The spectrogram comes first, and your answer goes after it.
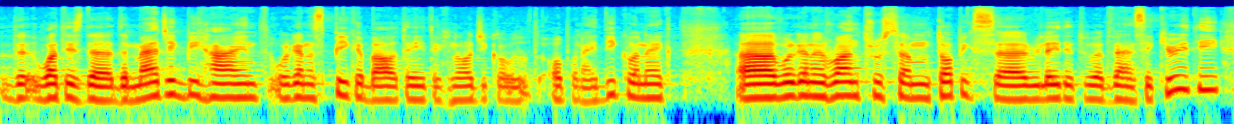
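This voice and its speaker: A man from Romania, a cloud solution architect, giving a conference talk with frequent ums and uhs. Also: a little high. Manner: hesitant, many filler sounds. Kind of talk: conference presentation. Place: conference hall with audience. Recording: long hall reverb.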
